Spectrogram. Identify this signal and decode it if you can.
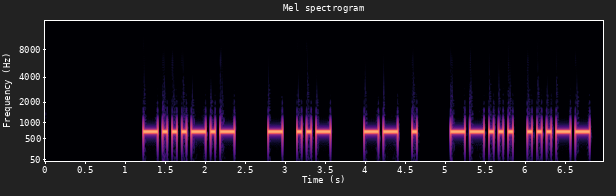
Morse code, heard as a keyed tone, about 20 wpm, 700 Hz. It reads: <BK> TU ME 73
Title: POTA QSO Practice - 20wpm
